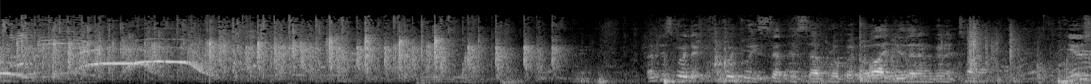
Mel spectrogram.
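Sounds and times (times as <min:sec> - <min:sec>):
high whistle or whoop: 0:00.0 - 0:02.1
audience applauding and cheering at a show: 0:00.0 - 0:05.7
speech: 0:07.7 - 0:10.9.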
